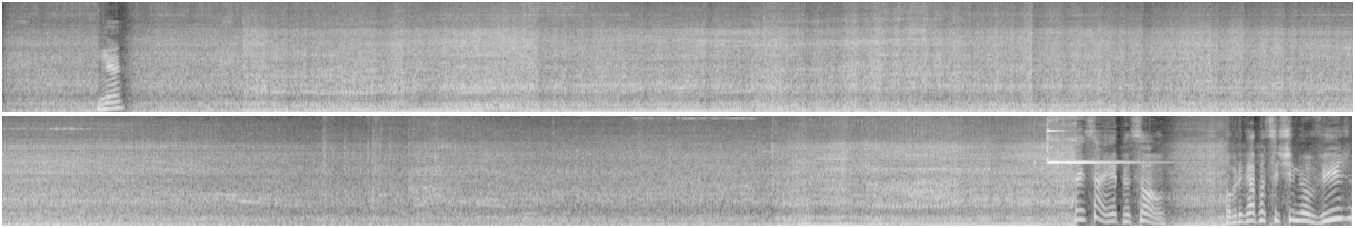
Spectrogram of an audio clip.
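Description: A motorcycle engine hums and revs steadily close by.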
